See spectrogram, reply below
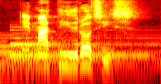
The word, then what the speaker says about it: hematidrosis: Hematidrosis. ¡Qué angustia! Ah, hematrosis, hematrosis. Mentiras, Marias. Gracias por desembalarme siempre. Yo lo pronuncié mal.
